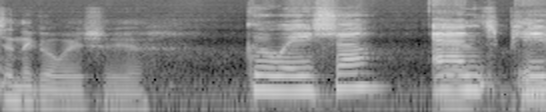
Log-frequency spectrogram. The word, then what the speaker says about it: Goetia: Goetia.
